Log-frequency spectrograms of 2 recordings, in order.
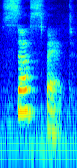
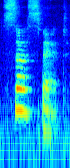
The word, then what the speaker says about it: suspect: what if you had what if you say it this way first suspect suspect there was a suspect in the case all right you're right it would be the first syllable but what if we used it as a verb I suspect he will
